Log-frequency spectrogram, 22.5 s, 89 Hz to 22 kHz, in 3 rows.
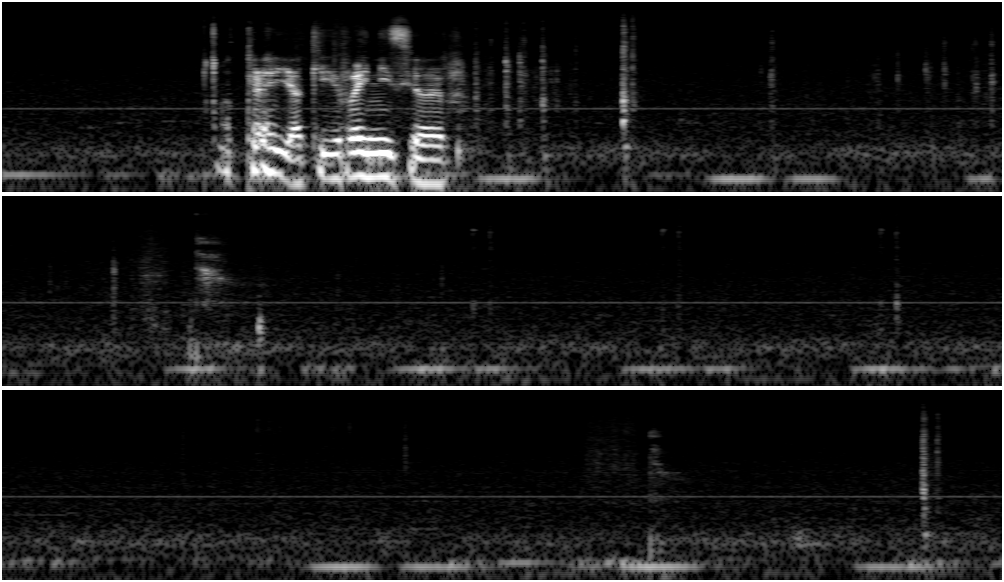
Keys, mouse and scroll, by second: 3.3-4.5 typing, 4.6 Return, 7.0 alt+super+q, 11.0 click, 12.4 click, 14.1 click, 21.9 Return.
